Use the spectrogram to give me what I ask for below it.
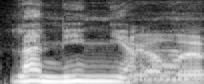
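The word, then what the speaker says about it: La Niña: time, pronunciation, La Nina.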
